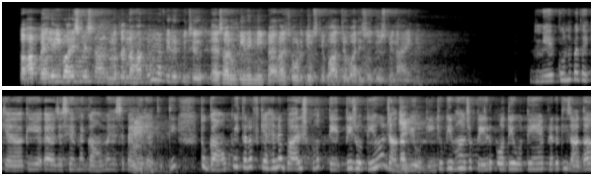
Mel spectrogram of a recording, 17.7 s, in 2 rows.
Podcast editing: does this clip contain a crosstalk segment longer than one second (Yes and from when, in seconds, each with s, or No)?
No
